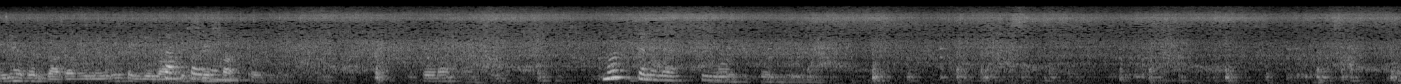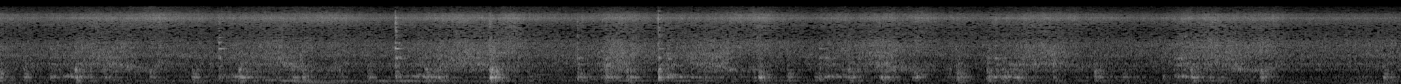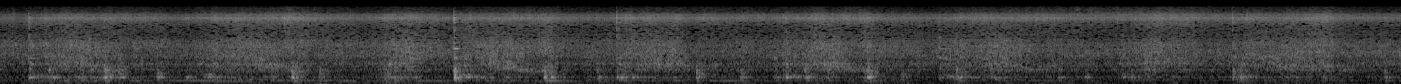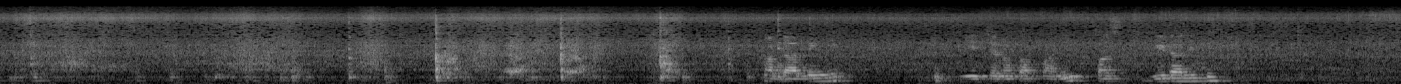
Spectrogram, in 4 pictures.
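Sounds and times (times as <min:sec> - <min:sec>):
food sizzling in a pot: 0:00.0 - 0:56.0
utensil scraping a pot: 0:08.0 - 0:26.8, 0:27.8 - 0:50.0.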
